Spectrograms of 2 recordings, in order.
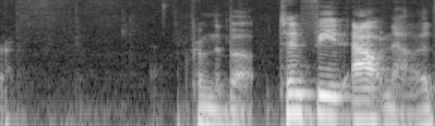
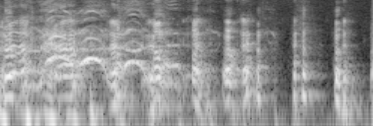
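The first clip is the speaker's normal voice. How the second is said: high cackling laugh. Real, not acted. GM cackling at gory death.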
